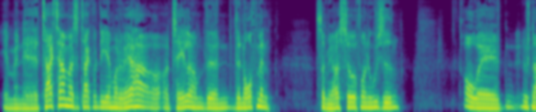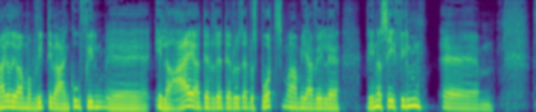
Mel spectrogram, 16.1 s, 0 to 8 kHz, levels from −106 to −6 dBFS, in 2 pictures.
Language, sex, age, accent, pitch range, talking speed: Danish, male, 30-49, native, 120-150 Hz, 220 wpm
